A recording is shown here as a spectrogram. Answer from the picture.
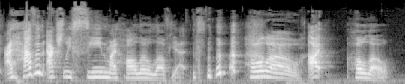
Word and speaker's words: Holo: a it's a hologram but you would say Holo I think you would say my holo no you're because it otherwise sounds like Hollow like h-o-l-o you can always correct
